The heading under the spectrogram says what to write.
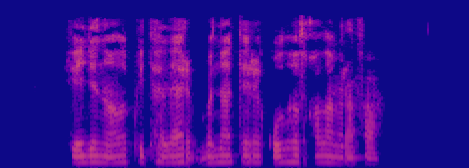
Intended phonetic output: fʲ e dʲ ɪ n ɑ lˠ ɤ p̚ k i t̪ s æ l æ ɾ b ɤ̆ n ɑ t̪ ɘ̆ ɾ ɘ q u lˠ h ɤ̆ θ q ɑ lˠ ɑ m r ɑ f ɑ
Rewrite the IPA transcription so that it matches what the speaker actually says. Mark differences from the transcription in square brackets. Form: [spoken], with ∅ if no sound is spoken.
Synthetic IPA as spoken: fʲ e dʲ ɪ n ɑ lˠ ɤ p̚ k i t̪ [h] æ l æ ɾ b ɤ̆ n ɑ t̪ ɘ̆ ɾ ɘ q u lˠ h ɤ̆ [ð] q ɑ lˠ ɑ m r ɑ f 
